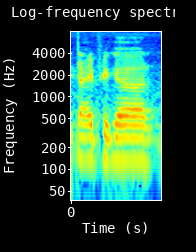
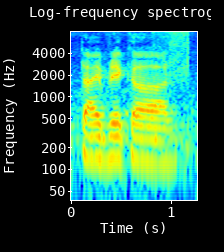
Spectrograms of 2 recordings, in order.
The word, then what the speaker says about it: টাইব্রেকার: নাম্বারে আসছে টাই ব্রেকার এই টাই ব্রেকারটা বিভিন্নভাবে টাই ফিগার টাই ব্রেকার মানে যে অনেকে অনেক ভাবে এটারও একইভাবে অর্থ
